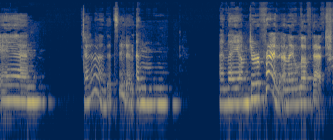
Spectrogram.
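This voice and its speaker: Very slow pace from a woman, broken by long, frequent pauses. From Venezuela. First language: Spanish. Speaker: mother. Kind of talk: casual chat.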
